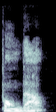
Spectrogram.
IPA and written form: ˈpændə (panda)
